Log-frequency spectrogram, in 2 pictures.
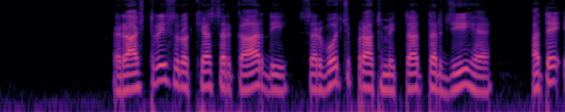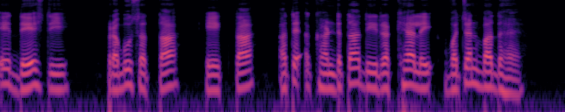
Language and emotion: Punjabi, neutral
